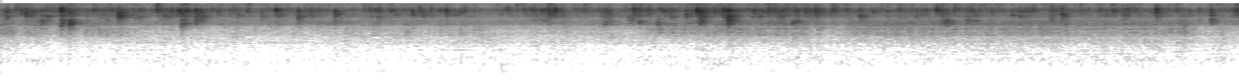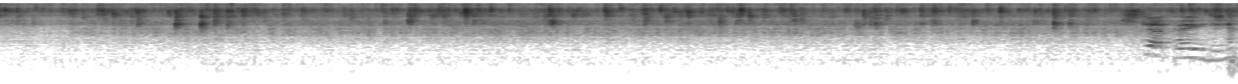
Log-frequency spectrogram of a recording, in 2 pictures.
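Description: Water streams steadily, like a running shower, a constant hiss with occasional splashes throughout.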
